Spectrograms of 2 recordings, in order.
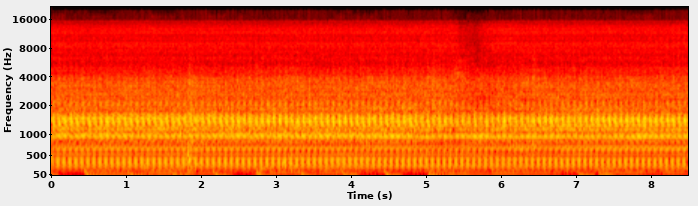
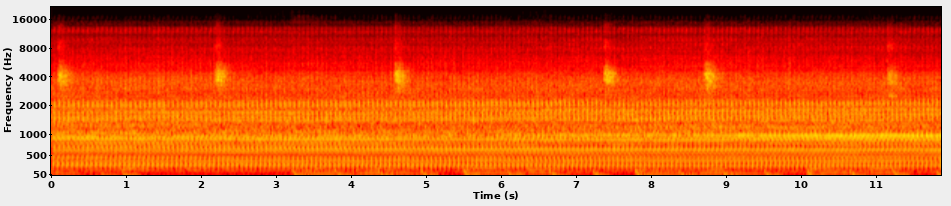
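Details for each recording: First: TACKLIFE M1 tire inflator on a car tire, 35 psi target: steady pumping thump with a constant hiss behind it; air escapes at the hose chuck, so the tire loses more air than is pumped in. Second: TACKLIFE M1 portable tire inflator pumping a bike tire toward a 60 psi target; steady even buzzing drone, screwed-on valve connector sealed with no hissing air leak. Normal compressor operation.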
